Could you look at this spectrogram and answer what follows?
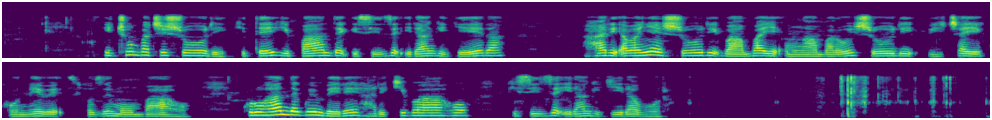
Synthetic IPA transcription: it͡ʃuːmbat͡ʃiʃuːɾikite̞ːjiɡipaːnde̞ɡisize̞̰ʔiɾaːŋɡiɟe̞ːɾa | haɾiʔaβaɲe̞ːʃuːɾiβaːmbaje̞̰ʔṵmŋaːmbaɾowiʃuːɾiβiːt͡ʃaje̞kʰuːn̥he̞βe̞̰z̥iko̞ze̞muːmbaːho̞ | kuɾuɦaːnde̞ɡwiːmbe̞ɾe̞ɦaɾikʰiβaːɦo̞ | ɡ̥isize̞ʔiɾaːŋɡiɟiɾaβuɾa

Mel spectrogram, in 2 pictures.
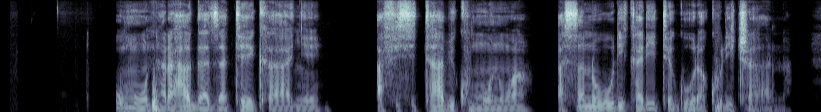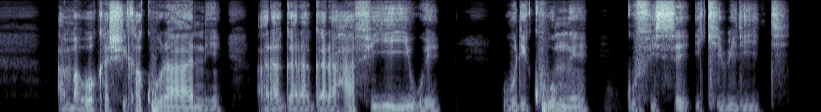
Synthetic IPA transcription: umuːn̥uaɾaɦaɡazatʰe̞ːkʰaːɲe̞ | afisitʰaβikʰumunwaː | sanuwuɾikʰaɾitʰe̞ɡuɾa̰kʰuɾit͡ʃa̰ːna | a̰maβo̞kʰaʃikakuɾaːni | a̰ɾaɡaɾaɡaɾahaːfijiːwe̞ | βuɾikʰumŋe̞ | ɡ̥ufise̞ʔikʰiβiɾitʰi̥

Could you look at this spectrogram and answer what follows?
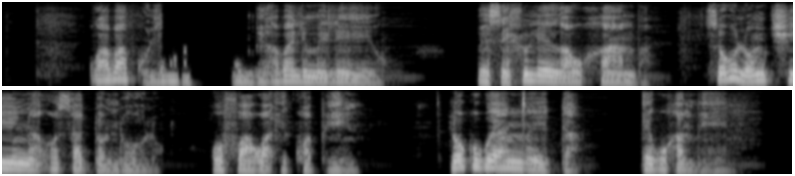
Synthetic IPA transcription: ɣwʔaβaɡ̥ʱulaa | ɣumbʱɛaβalimɛlɛjɔ | βɛseɬulɛɣaɣuhambʱa | soɣulom̩t͡ʃʼinaʔɔsad̥ʱɔndʱɔlɔ | ɔfaɣwaʔɛkʰwapʰiːni | lokʰuɣujaŋ͡ǀɛd̥ʱa | eɣuhambʱeːni

